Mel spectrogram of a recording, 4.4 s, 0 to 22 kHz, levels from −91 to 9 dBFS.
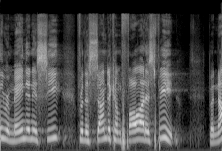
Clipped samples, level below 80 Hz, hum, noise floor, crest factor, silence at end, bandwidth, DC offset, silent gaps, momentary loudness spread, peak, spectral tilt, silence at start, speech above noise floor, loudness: under 0.1%; -54 dBFS; none; -52 dBFS; 16 dB; 0 s; 16.5 kHz; under 0.1%; none; 12 LU; 0 dBFS; -2.5 dB/octave; 0 s; 36 dB; -16 LUFS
